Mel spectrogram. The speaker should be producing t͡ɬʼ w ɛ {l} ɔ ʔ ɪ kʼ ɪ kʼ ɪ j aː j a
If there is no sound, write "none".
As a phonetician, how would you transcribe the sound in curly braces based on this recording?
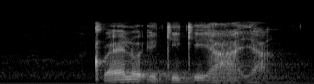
l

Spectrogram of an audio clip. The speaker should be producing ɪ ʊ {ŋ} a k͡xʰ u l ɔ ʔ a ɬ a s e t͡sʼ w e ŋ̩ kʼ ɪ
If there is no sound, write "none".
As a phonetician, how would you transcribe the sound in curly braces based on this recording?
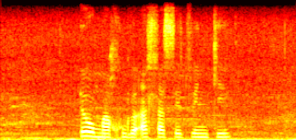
m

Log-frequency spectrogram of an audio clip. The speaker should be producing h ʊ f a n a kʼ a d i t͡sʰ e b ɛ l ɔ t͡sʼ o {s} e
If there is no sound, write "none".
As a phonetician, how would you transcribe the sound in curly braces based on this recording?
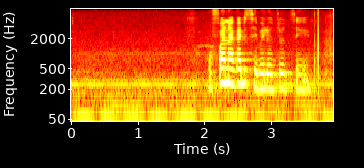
t͡s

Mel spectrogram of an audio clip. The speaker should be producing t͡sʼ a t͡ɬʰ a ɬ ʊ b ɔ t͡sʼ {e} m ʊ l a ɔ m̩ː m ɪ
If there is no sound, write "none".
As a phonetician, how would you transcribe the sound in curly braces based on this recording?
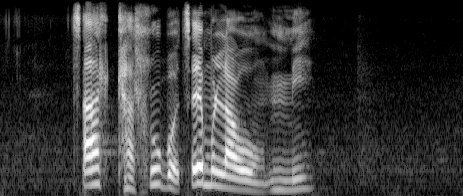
e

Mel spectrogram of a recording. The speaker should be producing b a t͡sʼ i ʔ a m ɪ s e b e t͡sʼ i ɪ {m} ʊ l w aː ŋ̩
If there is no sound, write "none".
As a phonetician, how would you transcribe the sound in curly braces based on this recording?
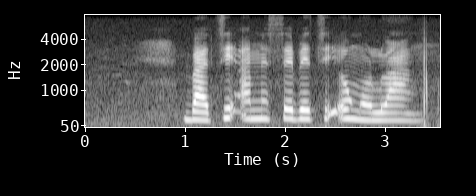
ŋ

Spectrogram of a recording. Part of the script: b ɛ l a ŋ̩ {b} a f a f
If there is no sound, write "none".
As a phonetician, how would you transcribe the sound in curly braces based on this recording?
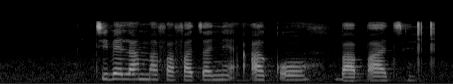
m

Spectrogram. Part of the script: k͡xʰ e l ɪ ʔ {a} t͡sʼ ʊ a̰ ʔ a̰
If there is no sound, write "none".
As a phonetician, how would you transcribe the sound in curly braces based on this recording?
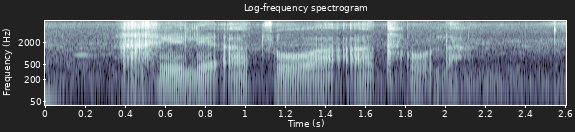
a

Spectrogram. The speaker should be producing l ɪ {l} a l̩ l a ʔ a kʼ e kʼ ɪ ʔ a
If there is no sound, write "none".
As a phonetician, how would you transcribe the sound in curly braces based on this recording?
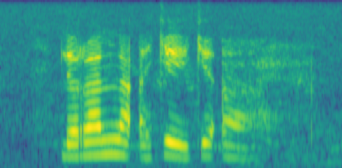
r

